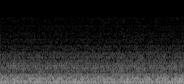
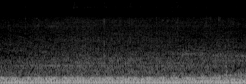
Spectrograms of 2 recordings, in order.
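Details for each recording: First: Home AC condenser (upstairs/downstairs units), thermostat powered: steady low hum with no spin-up, compressor tries to start but doesn't; faulted run capacitor diagnosed. Bad run capacitor. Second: Home AC condenser restarted after run capacitor work (30/5 replacement planned): steady low hum, even compressor and fan drone, no clicking or buzzing, blowing hot air. Normal running after repair.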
